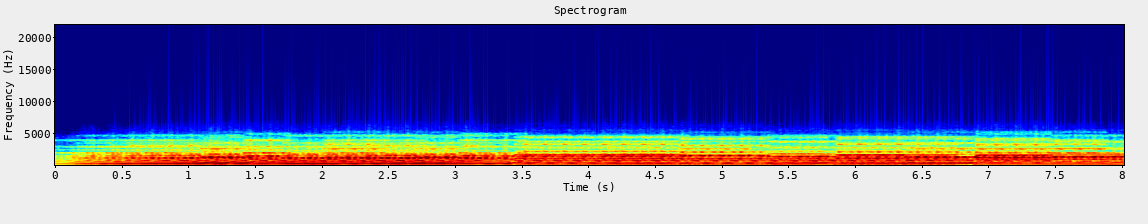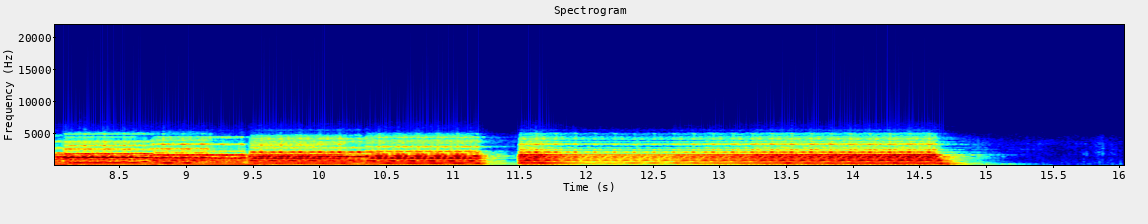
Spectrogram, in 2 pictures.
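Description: Organ music: a run of sustained chords that change every second or so, a short break about eleven and a half seconds in, then one long held chord that fades out near the end.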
